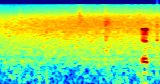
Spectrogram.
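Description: Wind noise on an outdoor microphone: a steady hiss over a low rumble.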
